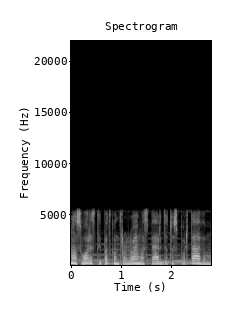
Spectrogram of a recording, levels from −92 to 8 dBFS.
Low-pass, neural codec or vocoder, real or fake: 5.4 kHz; none; real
